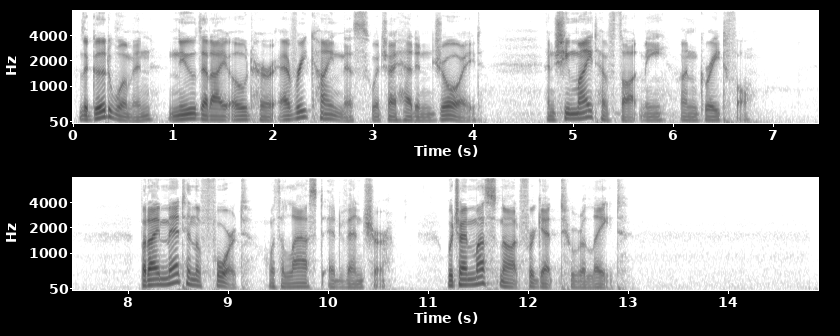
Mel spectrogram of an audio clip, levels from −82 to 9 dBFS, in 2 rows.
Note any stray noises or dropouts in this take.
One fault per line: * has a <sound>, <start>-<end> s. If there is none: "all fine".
all fine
